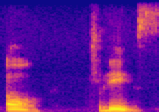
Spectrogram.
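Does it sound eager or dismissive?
eager. It sounds eager and pleading.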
